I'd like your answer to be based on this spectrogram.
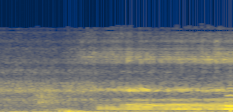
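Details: Snoring from a sleeping man: a single rough, rising snore with a buzzing tone during sleep breathing.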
